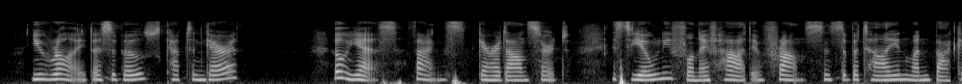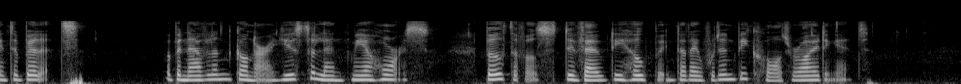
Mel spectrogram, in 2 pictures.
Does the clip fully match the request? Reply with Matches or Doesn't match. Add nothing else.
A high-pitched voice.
Matches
